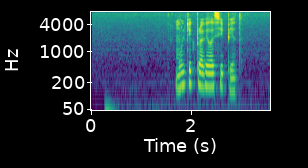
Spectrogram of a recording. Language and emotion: Russian, neutral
